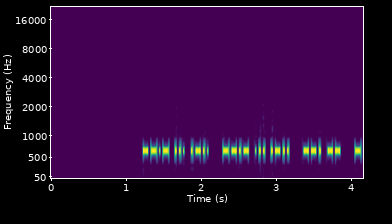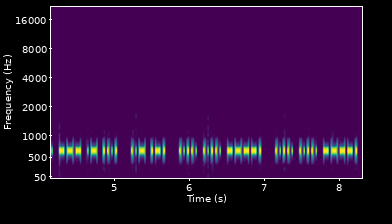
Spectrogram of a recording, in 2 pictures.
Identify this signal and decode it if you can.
Morse code, heard as a keyed tone, about 46 wpm, 650 Hz. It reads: QSL QSL GM NOAH UR 559 559
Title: SOTA QSO Practice 45wpm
